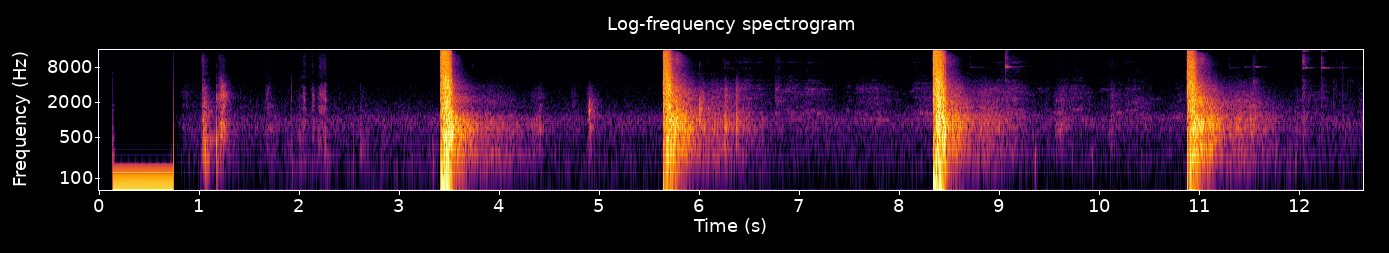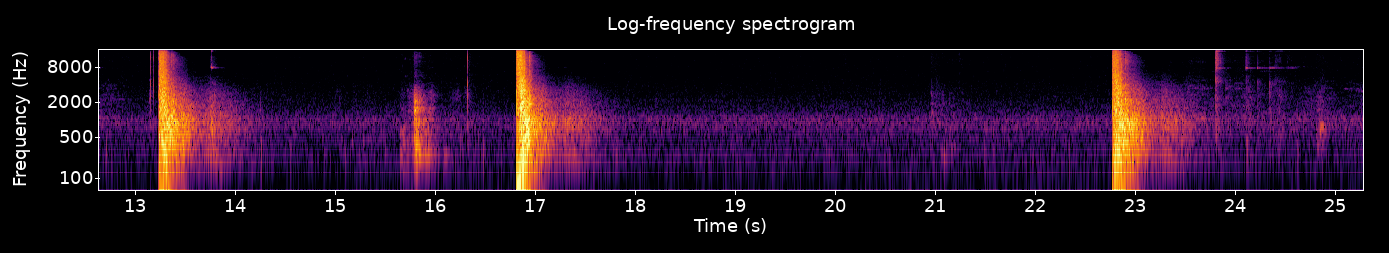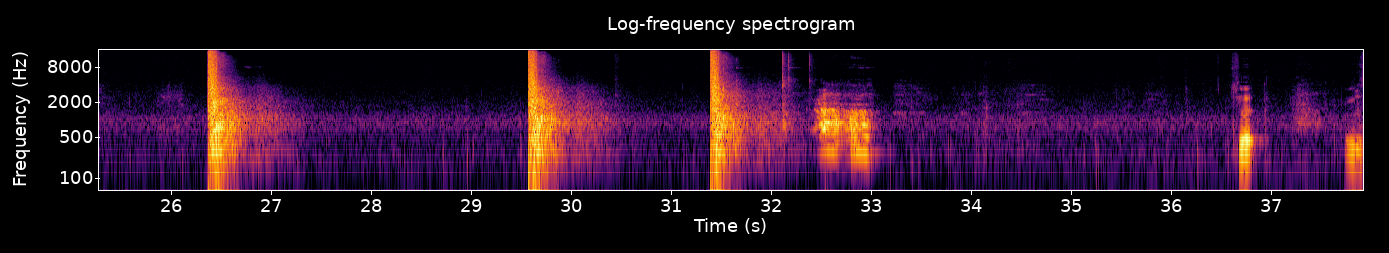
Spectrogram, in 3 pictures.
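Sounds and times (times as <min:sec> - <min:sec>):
rifle shots: 0:03.4 - 0:03.9, 0:05.6 - 0:06.2, 0:08.4 - 0:09.0, 0:10.9 - 0:11.6, 0:13.2 - 0:14.0, 0:16.8 - 0:17.6, 0:22.8 - 0:23.6, 0:26.4 - 0:27.2, 0:29.6 - 0:30.3, 0:31.4 - 0:32.1.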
